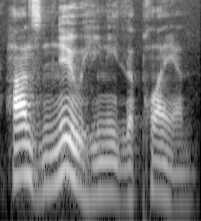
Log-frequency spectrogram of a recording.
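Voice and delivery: usual speaking voice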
